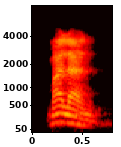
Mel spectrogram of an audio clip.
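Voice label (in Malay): "malan", Malay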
